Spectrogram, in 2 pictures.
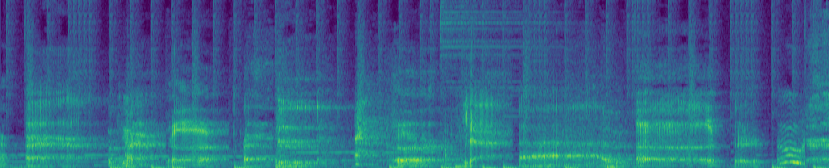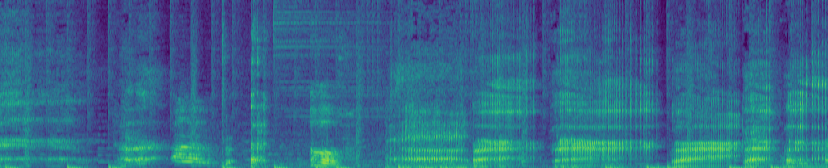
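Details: Girl making repeated deliberate burps: long, loud, voiced belches running almost continuously over background music.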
